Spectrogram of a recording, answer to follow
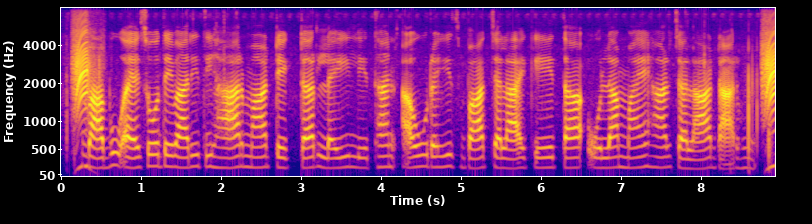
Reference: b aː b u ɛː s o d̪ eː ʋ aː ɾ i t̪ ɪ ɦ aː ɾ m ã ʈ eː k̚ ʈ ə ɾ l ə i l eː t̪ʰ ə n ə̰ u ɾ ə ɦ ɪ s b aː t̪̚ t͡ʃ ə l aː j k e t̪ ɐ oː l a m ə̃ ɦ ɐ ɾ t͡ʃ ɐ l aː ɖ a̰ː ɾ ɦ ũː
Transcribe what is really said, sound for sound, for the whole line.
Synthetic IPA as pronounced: b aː b u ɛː s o d̪ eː ʋ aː ɾ i t̪ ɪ ɦ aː ɾ m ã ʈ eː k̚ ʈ ə ɾ l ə i l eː t̪ʰ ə n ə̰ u ɾ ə ɦ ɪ s b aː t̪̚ t͡ʃ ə l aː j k e t̪ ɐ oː l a m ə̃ ɦ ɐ ɾ t͡ʃ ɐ l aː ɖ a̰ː ɾ ɦ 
